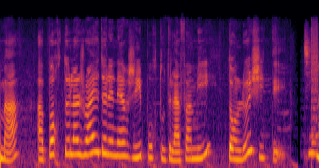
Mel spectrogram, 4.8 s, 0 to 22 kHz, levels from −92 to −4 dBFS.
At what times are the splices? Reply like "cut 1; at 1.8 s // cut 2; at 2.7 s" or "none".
none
